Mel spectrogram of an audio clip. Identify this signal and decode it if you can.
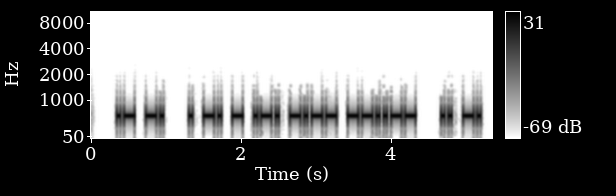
Morse code, heard as a keyed tone, about 25 wpm, 600 Hz. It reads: AN ENTRY, IN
